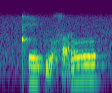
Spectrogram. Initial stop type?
click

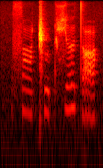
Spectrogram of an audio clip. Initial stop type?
click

